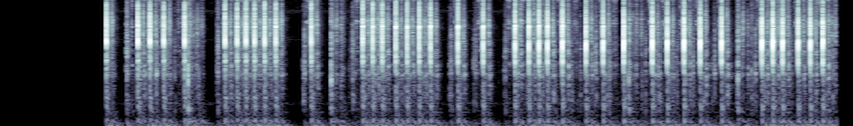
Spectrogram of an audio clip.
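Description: Manual typewriter typing: rapid keystrokes, about six to eight a second, in runs broken by short pauses, starting about a second in.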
